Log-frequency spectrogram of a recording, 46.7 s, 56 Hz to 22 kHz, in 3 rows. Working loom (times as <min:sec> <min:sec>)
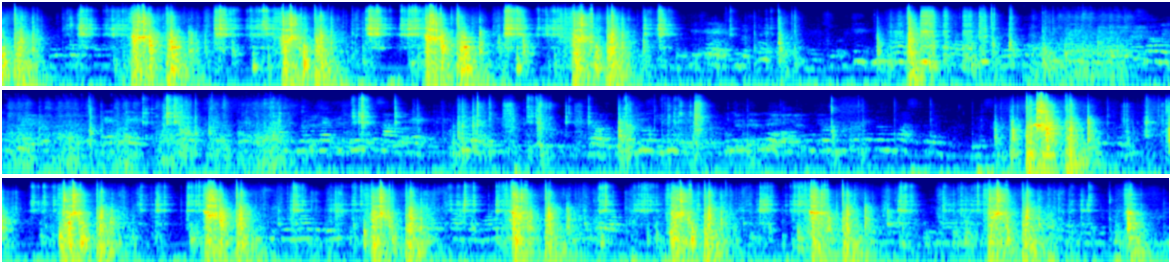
0:00.0 0:09.1, 0:11.6 0:20.9, 0:28.8 0:46.7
